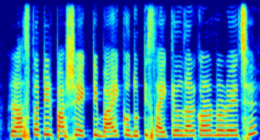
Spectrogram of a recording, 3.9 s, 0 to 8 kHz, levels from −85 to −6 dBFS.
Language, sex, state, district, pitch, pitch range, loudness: Bengali, female, West Bengal, Cooch Behar, 280 Hz, 255-295 Hz, -15 LUFS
